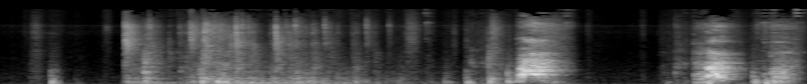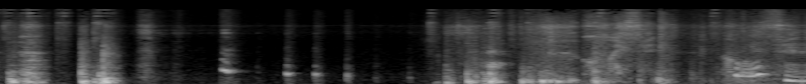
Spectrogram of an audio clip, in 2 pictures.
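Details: Ten-week-old Rhodesian Ridgeback puppy Regan reacting to herself in a mirror indoors: a few loud barks and yips mixed with scrabbling paws, brief whimper-like squeaks, and rustling floor noise in between.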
